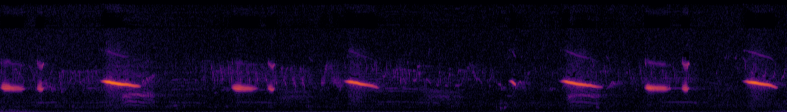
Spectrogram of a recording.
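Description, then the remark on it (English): A bullfinch sings alone in soft, piping whistles and short buzzy notes, repeating brief phrases every second or two with quiet gaps between, not loud. “But first, the sound of the bullfinch.”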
